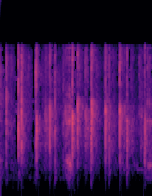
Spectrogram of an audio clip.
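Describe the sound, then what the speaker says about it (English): Sparse clapping from a small audience at a city council meeting, distinct individual claps in an uneven rhythm, fairly quiet and close. "Let's give her a big round of applause."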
